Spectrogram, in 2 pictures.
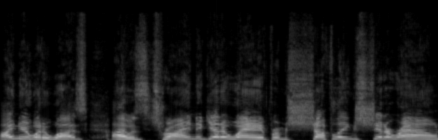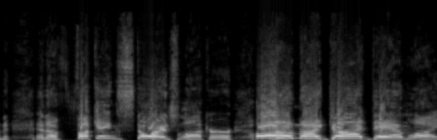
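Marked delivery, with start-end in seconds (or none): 1.1-8.8 loud, full-throated yelling. Telling about their own past, the speaker is yelling loudly. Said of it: "I'm sorry I'm yelling so loud".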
